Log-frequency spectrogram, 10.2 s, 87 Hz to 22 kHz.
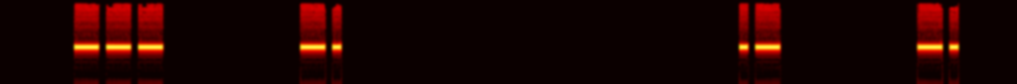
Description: Morse code, heard as a keyed tone, about 15 wpm, spaced as for 5 wpm, 1000 Hz. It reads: ON AN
